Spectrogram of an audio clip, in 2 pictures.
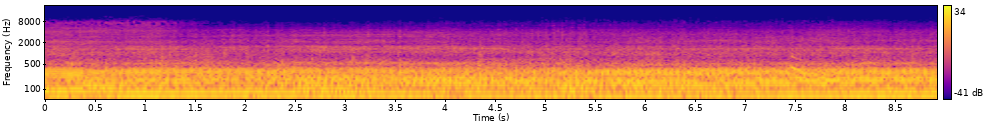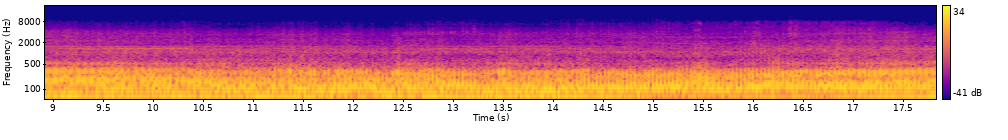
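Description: Trail motorcycle engine running steadily while the bike is ridden, its note holding fairly even with no clear revving.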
